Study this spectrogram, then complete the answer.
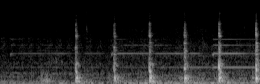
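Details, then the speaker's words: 2012 Kia Soul, engine quiet, steering wheel turned: sharp evenly spaced clicks about three per second, the notorious steering noise; worn rubber/plastic steering column coupling bushing. "And this one has that notorious steering wheel sound when you turn"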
